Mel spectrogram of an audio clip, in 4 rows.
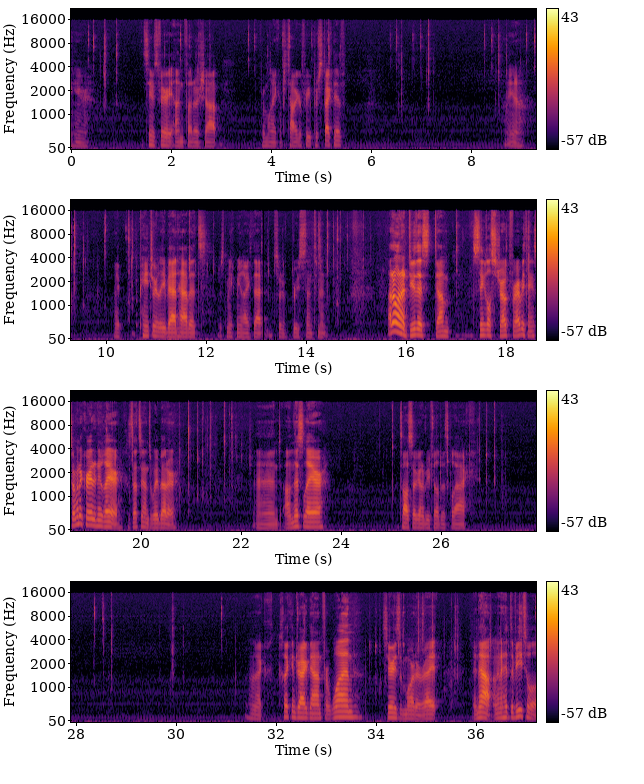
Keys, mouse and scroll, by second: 0.0 click, 0.5 shift+click, 1.7 click, 2.4 shift+click, 3.7 click, 4.4 shift+click, 5.0 shift+click, 6.5 click, 7.0 shift+click, 9.3 shift+click, 10.2-11.3 scroll, 10.4 click, 11.7-13.6 typing, 21.1 ctrl+shift+n, 25.8-26.6 scroll, 26.6 ctrl+z, 26.6 click, 26.9 d, 28.5-29.4 scroll, 30.6 click, 32.4 shift+click, 33.9-36.3 typing.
